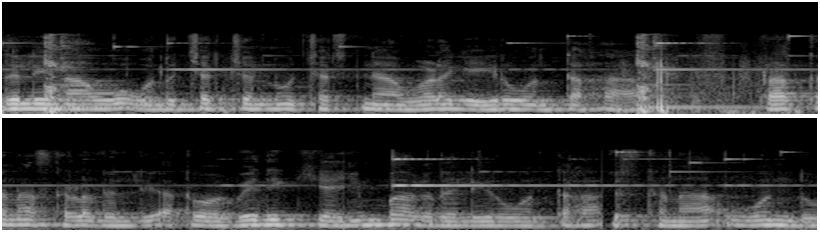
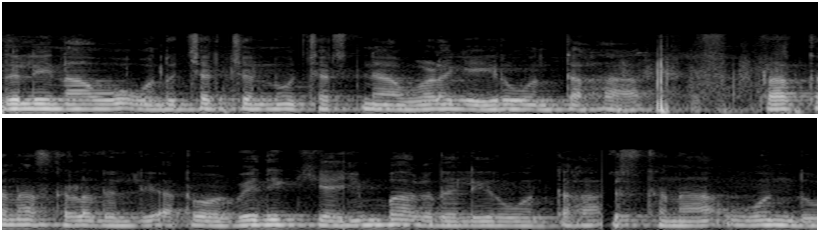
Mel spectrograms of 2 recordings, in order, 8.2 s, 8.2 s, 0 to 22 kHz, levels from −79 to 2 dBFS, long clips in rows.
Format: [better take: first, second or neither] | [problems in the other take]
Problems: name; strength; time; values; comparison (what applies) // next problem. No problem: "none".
second | background sound (Wind chime + Thump, thud); 10 dB below the speech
